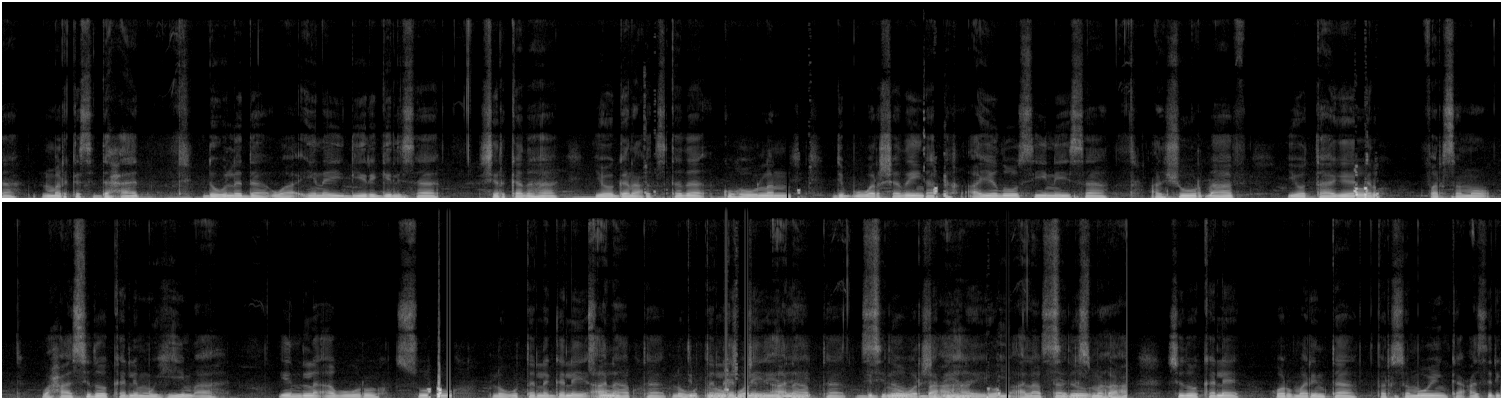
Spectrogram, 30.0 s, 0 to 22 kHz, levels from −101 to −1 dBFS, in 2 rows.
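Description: At 6.42, 7.85, 9.22, 13.53, 19.25, 22.23 and 24.84 s, frames out of order swap two adjacent blocks of about 104.5 ms each, which fits runs of four frames. Each stretch sounds like a garbled flutter, and unlike a dropout, no time is lost. From 20.86 to 26.24 s, a doubled audio track adds a second copy of the speech, about as loud as the original and roughly two seconds behind it. It likely comes from a slower second capture path. Unlike room echo, the copy has no decay, and it starts and stops abruptly.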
